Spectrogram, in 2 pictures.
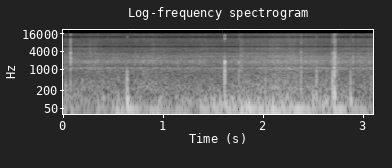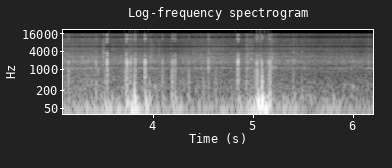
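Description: A kayak paddle splashes and knocks against the water.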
